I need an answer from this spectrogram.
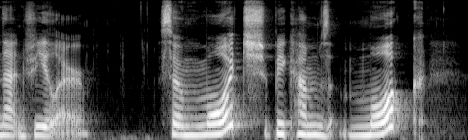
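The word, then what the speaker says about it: mok (мог): So note that on mok, the g is pronounced like a ka because of word final devoicing, but we add the feminine ending ana magla, the g is pronounced as a g once again.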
